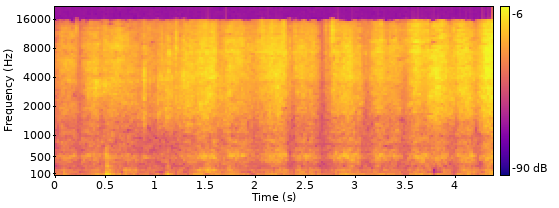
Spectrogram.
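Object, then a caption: Synthetic fibre wig. A long purple synthetic-fibre wig, likely on a head-shaped mount or microphone, is scratched and massaged with the fingertips and nails of both hands. The result is a steady, dense, bright scratchy rustle with a low rumbling undertone and no clear separate strikes.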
